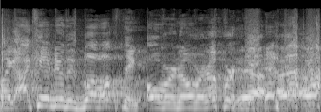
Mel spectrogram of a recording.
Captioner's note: laughing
